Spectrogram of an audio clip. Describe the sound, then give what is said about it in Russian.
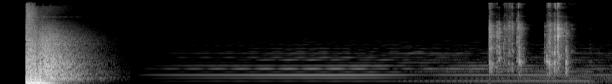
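A single rifle shot rings out as a sharp, loud blast whose noise decays over about a second into a faint, low lingering tone, followed later by two short, rough bursts of noise. “Он опять досылает патрон в ствол и делает последний выстрел в Андрея Матвеевича.”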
